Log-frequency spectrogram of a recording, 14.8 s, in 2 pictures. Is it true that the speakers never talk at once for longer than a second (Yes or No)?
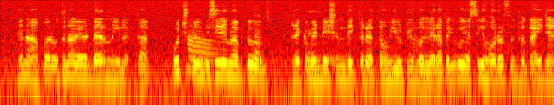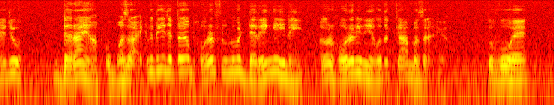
Yes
